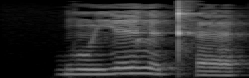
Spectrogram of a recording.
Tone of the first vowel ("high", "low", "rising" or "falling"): low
